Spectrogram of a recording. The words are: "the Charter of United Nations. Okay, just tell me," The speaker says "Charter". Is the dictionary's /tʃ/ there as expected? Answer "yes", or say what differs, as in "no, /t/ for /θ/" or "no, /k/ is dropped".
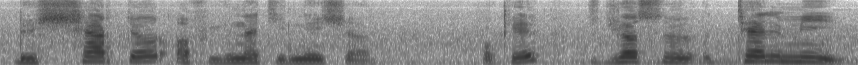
no, /ʃ/ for /tʃ/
